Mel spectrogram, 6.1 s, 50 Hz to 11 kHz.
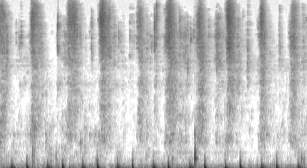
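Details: Soft low heartbeat thumps near 80 a minute under hissy whispering and mouth sounds, recorded on a 3Dio binaural microphone during a live girlfriend-experience ASMR stream with kisses; heartbeat.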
